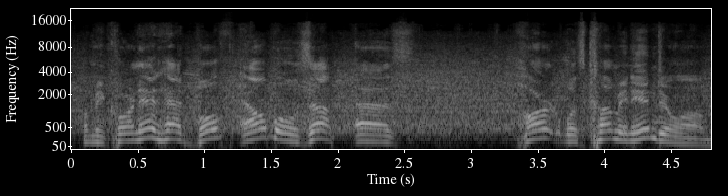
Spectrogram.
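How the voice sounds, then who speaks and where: A man's voice: high-pitched, animated, normal speed. Male basketball analyst over background noise. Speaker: colour analyst. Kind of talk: live basketball broadcast analysis. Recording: broadcast with clear background noise.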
